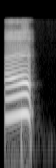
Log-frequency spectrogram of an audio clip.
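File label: "ran2", Mandarin Chinese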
